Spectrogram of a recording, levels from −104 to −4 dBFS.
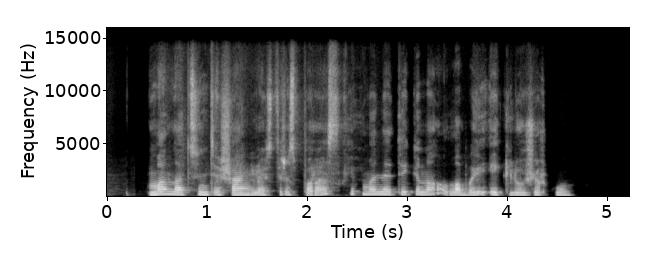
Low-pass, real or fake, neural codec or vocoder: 14.4 kHz; fake; codec, 44.1 kHz, 7.8 kbps, Pupu-Codec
